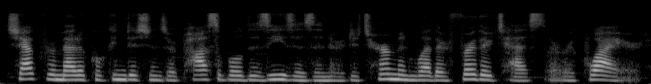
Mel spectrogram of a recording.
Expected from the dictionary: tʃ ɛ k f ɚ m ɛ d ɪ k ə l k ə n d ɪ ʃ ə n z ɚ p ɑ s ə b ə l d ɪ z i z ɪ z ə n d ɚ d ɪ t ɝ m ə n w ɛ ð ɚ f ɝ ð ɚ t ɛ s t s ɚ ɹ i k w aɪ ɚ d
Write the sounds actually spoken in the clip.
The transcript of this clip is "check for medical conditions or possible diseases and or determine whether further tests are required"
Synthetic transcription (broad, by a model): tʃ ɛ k f ɚ m ɛ d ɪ k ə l k ə n d ɪ ʃ ə n z ɚ p ɑ s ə b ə l d ɪ z i z ɪ z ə n ɚ d ɪ t ɝ m ə n w ɛ ð ɚ f ɝ ð ɚ t ɛ s t s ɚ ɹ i k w aɪ ɚ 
